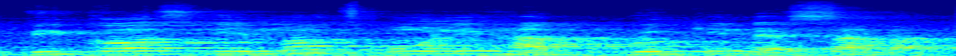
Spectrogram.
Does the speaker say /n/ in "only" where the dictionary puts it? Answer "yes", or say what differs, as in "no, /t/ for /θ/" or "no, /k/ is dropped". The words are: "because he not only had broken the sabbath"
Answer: yes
